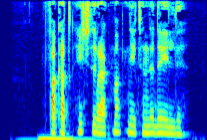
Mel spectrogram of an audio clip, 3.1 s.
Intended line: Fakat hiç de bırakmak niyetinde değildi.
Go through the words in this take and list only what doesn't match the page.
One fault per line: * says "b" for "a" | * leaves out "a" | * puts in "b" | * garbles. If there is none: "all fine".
all fine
